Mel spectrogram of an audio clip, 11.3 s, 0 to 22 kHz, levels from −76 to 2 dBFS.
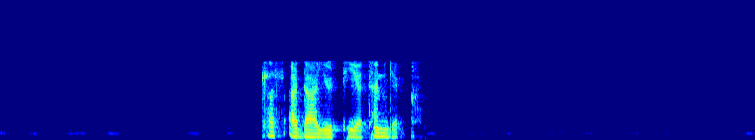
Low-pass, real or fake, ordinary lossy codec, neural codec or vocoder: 3.6 kHz; fake; AAC, 16 kbps; codec, 44.1 kHz, 7.8 kbps, Pupu-Codec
